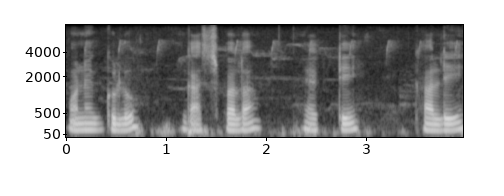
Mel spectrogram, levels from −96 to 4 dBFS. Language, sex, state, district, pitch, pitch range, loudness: Bengali, male, Tripura, West Tripura, 125 Hz, 100-130 Hz, -19 LUFS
